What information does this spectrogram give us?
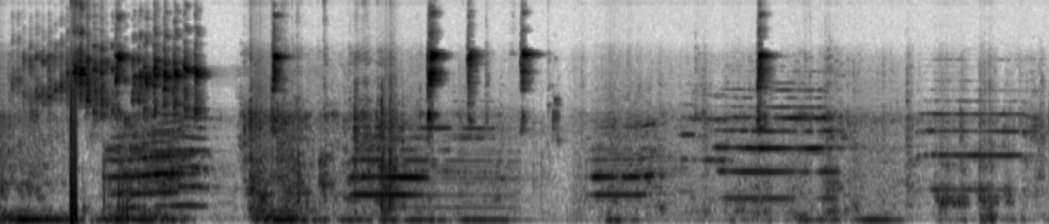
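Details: Lovebirds in a colony chirping: a burst of harsh, buzzy calls at the start, then sharp high chirps and clipped harmonic notes with short gaps, ending in drawn-out tonal calls; faint low rumble beneath.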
